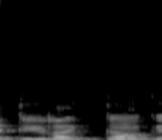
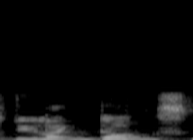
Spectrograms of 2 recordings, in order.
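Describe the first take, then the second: First: A contrasting take that drops the s from "dog"; wrong singular dog. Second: Said in the usual way. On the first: Shown as a demonstration. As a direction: say "dog" without the s, as the mistake. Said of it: "it sounds like you mean eating dog". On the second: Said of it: "Not dog".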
